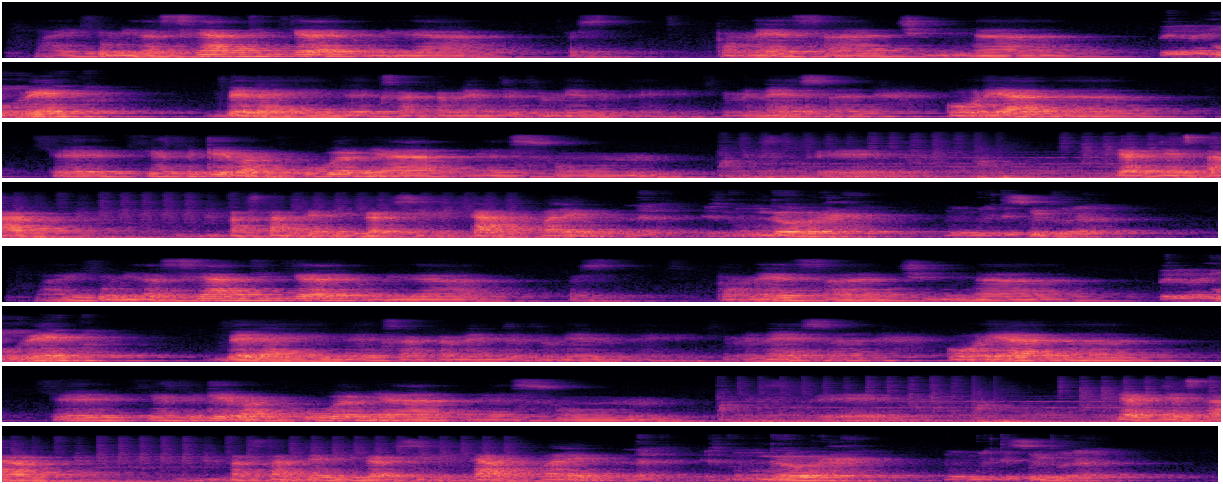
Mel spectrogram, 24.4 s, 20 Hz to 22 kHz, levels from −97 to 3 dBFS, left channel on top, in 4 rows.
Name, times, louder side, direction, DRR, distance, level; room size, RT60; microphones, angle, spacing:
voice 1, 0.2-2.4 2.8-3.0 3.6-5.3 6.1-6.4 7.1-11.7 12.4-15.5 15.9-16.8 17.7-18.7 19.1-21.2 21.9-22.6 23.4-23.5, left 1 dB, 55° left, -2 dB, 1.2 m, -27 dB
voice 2, 5.8-6.6 21.3-22.6 23.0-23.8, left 1 dB, 30° right, -5 dB, 1.3 m, -35 dB
sound 1, 15.8-23.1, equal, 75° right, 1.1 m, -42 dB
4.7 x 4.1 x 2.5 m, 1.0 s
head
